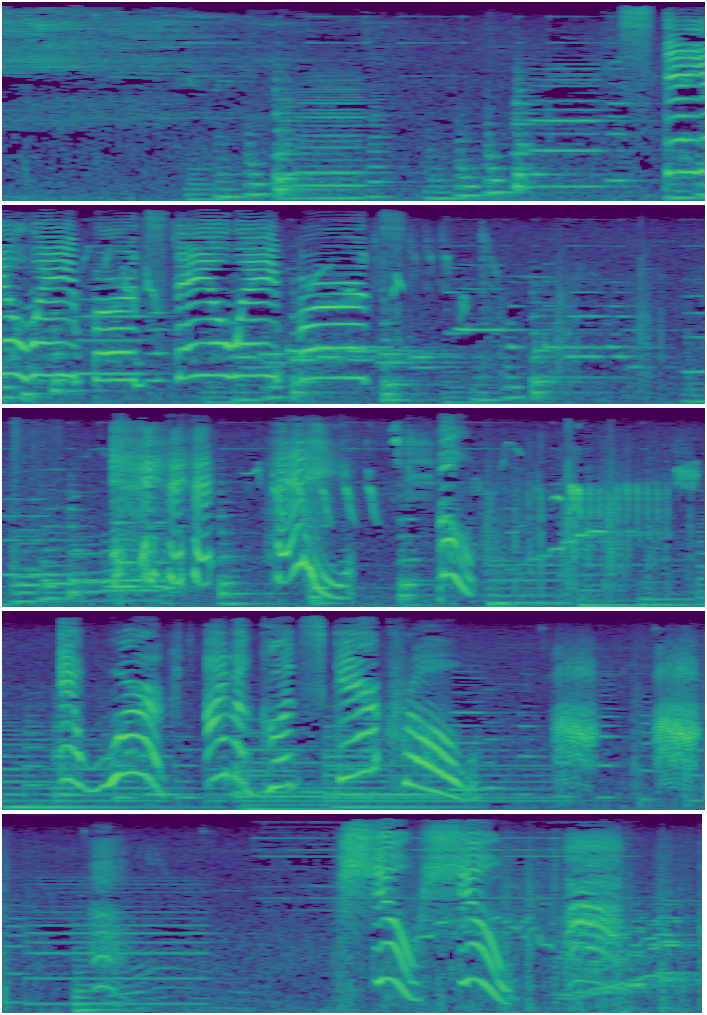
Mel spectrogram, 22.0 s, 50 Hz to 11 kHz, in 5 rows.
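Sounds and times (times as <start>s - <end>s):
low steady tones: 0.0s - 21.0s
large bird cawing: 16.6s - 17.6s, 21.0s - 21.6s.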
